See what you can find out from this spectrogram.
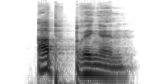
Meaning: to dissuade, discourage, put/throw off course
- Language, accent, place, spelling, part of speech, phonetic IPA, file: German, Germany, Berlin, abbringen, verb, [ˈapˌbʁɪŋən], De-abbringen.ogg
